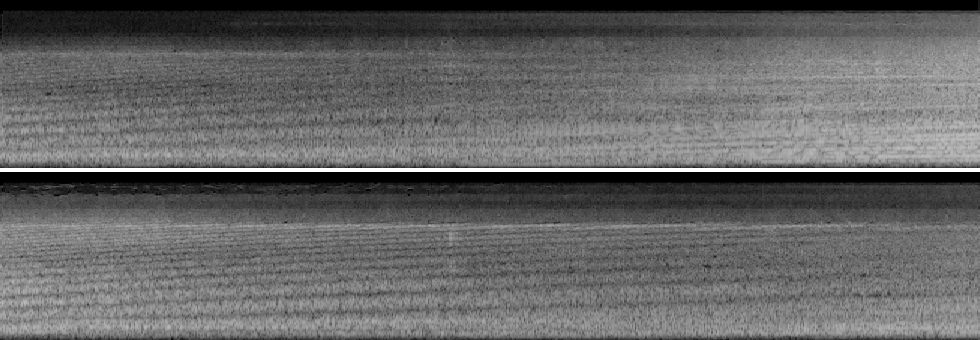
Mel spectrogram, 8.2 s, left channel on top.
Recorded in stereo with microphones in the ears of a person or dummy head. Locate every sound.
0.0 s a helicopter: 65° right (ahead or behind); by 8.2 s 75° right (ahead or behind)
